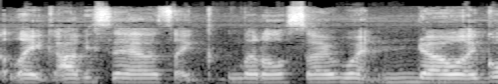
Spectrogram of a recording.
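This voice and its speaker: Against noticeable background noise, a woman of medium pitch speaks in an American accent. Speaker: beauty vlogger. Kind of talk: casual vlog. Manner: fast.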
